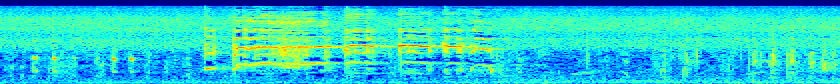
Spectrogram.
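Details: Kukuak Balenggek chicken, a 'singer' breed with a tiered, layered crow: a crow of about three seconds made of several stacked harmonic segments, preceded and followed by faint distant clucks and background noise.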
